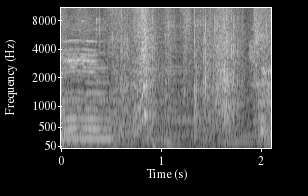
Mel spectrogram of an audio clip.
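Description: A backpack's zipper being pulled and the bag handled while it is packed, with background music underneath.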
